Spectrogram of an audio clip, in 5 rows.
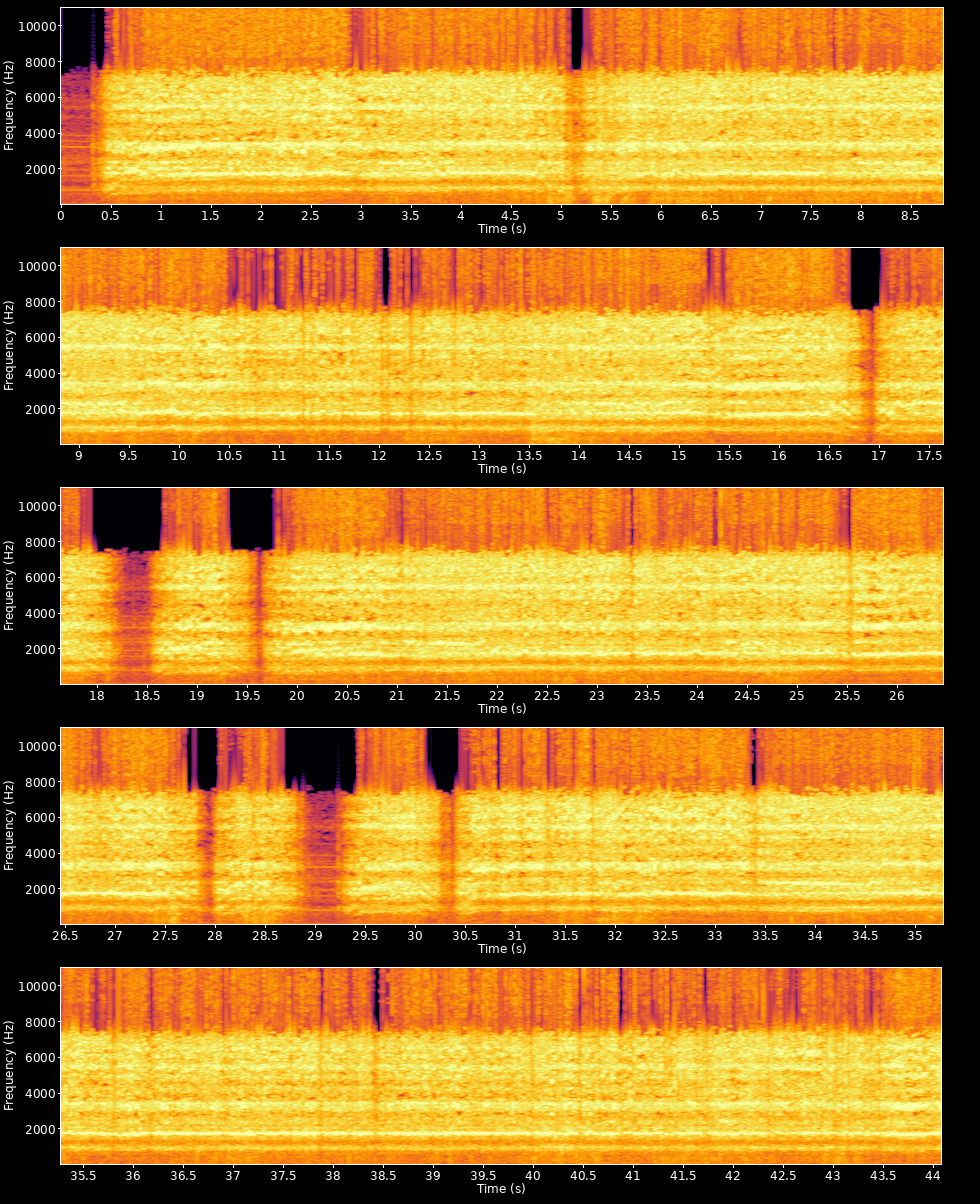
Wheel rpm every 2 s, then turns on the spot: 130, 220, 180, 230, 220, 230, 230, 220, 130, 90, 200, 230, 230, 200, 90, 180, 220, 220, 230, 230, 230, 230.
none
